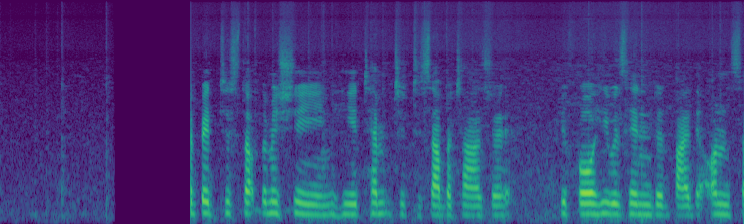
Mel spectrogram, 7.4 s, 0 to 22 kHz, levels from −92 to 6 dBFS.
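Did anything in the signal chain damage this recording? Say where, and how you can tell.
Yes. At the playback stage, the output device went idle during a 0.69 s gap and had to wake up again. The clipped start after a pause runs from 1.76 s to 1.91 s: about 148 ms of onset is missing, and the phrase leading into "bid to stop the" bursts out of silence without its opening sounds. The device was still relocking when the signal resumed, so those first samples never reached the output.

In call processing, the noise suppressor misjudged part of the speech as noise between 3.95 s and 4.63 s, just before "it before he was". Its gain dipped by about 9 dB at the deepest point, pulling down quiet stretches totalling roughly a sixth of a second. That is speech cut by the noise suppressor: soft consonants and endings turn faint and swallowed. The room noise sits about 20 dB below the speech.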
